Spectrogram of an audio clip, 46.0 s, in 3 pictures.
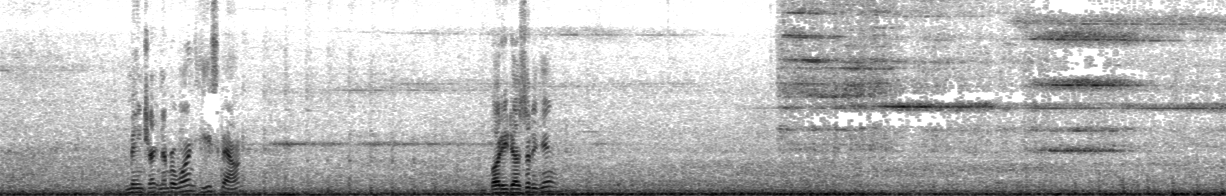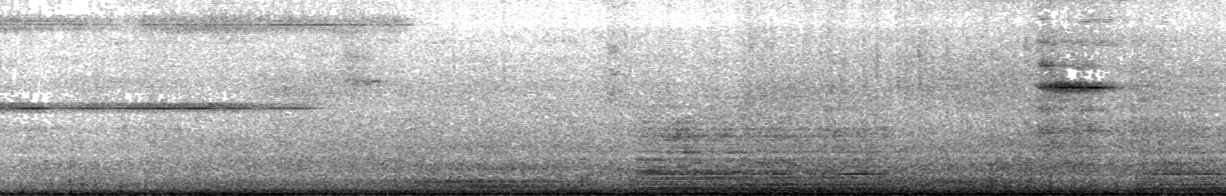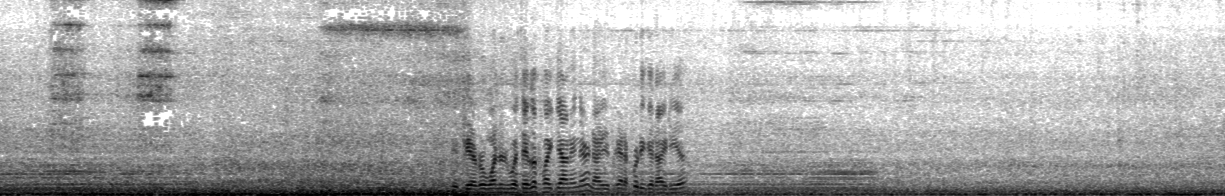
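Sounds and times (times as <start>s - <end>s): train wheels rumbling on rail: 0.0s - 45.9s
high-pitched wheel squeals: 2.9s - 8.7s, 9.6s - 21.0s, 27.9s - 43.1s
low multi-tone whining: 23.0s - 43.9s.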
